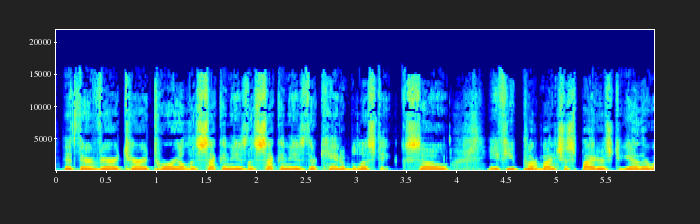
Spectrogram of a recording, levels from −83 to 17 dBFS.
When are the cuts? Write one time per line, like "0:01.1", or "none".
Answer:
0:01.9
